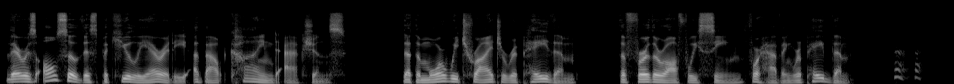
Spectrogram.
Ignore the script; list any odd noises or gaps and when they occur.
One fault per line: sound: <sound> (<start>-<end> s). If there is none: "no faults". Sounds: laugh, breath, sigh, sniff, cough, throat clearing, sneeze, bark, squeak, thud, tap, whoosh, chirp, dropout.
sound: laugh (8.9-9.3 s)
